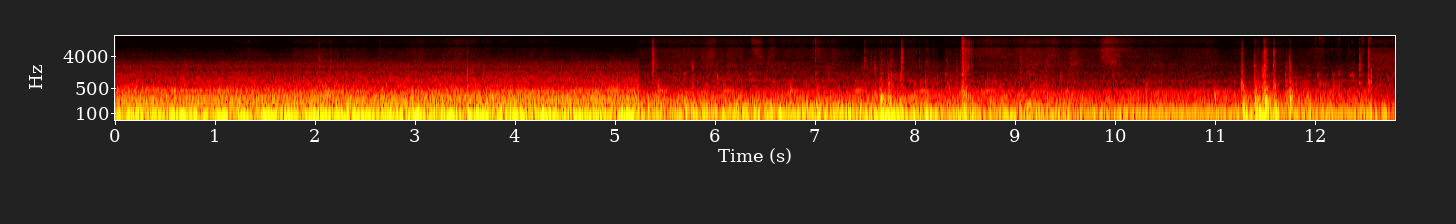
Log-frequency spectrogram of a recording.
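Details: Truck road test about two weeks after a newly installed timing chain developed a noise; defective part returned. Steady low engine drone on the road with no ticking or chain rattle; engine quiet and healthy as it should be.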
